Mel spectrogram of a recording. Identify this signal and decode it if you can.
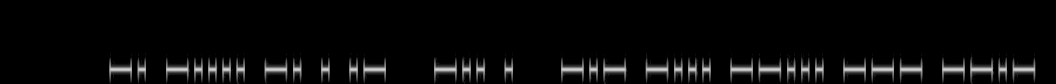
Morse code, heard as a keyed tone, about 17 wpm, 700 Hz. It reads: N6NEA DE KB7OQ
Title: USA Callsign DE Callsign - 5 Characters - 17wpm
